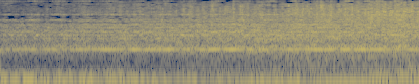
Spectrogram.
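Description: Cinematic logo-intro sound effect: a sustained rumbling whoosh with one held tone running under it, the tail of an impact hit.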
